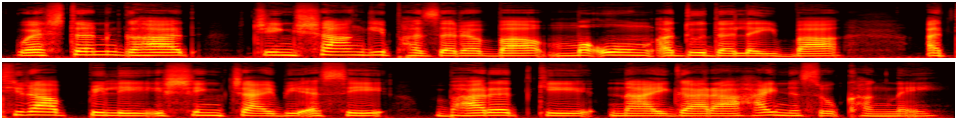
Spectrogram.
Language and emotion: Manipuri, neutral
